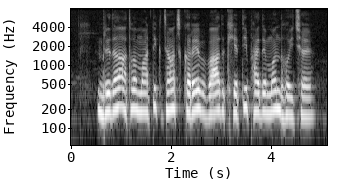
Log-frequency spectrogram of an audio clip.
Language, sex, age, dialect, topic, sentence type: Maithili, female, 18-24, Eastern / Thethi, agriculture, statement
